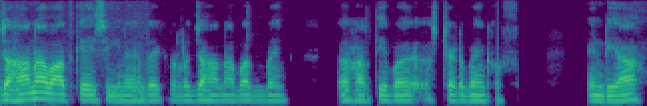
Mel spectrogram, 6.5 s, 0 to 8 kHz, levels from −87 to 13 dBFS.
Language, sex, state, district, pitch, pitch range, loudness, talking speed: Magahi, male, Bihar, Gaya, 110 Hz, 105-115 Hz, -20 LUFS, 140 wpm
